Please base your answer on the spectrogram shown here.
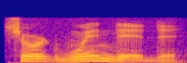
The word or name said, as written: short-winded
